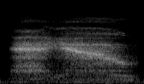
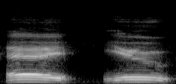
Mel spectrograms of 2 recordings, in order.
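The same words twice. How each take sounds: First: Soft, airy whisper; very light earthly voice. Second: Loud, booming call; God calling out powerfully from heaven; powerful heavenly voice. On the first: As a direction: whisper it lightly, barely there. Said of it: "very light". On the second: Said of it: "so his voice is powerful". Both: Shown as a demonstration.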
